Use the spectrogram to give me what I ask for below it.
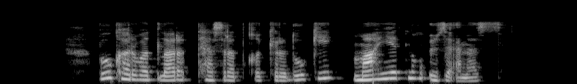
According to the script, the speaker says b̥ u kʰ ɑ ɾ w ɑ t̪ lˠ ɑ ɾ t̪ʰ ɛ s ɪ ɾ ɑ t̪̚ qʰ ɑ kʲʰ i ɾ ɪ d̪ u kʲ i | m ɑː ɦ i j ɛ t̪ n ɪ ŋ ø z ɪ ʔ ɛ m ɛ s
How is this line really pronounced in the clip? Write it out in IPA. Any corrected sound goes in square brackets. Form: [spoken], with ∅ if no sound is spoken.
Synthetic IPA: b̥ u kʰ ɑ ɾ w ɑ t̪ lˠ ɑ ɾ t̪ʰ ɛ s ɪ ɾ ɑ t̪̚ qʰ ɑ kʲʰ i ɾ ɪ d̪ u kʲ i | m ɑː ɦ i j ɛ t̪ n ɪ ŋ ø z ɪ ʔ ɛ m ɛ s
